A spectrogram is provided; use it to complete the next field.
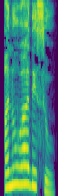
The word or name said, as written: ಅನುವಿಧಿಸು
